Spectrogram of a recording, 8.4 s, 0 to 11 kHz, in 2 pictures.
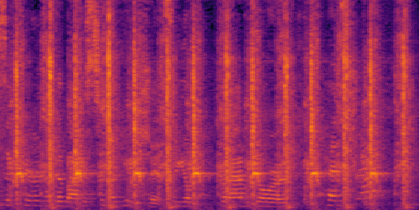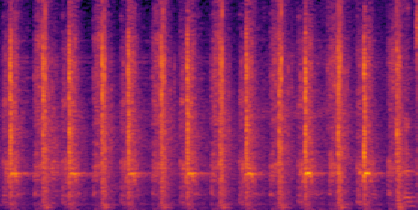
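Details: Steady mechanical thumps about 100 per minute with talking over them: a LUCAS external cardiac compressor in continuous-compression mode, plunger at the base of the sternum, in a training demonstration.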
